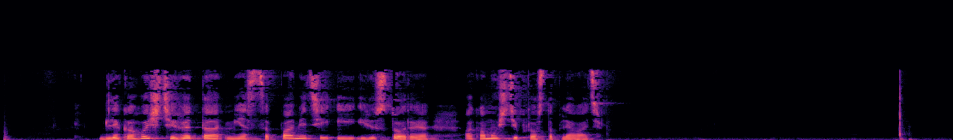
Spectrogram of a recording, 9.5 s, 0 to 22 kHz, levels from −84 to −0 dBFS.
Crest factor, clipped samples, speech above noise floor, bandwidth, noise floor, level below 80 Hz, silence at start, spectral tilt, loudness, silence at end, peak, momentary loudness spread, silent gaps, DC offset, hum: 18 dB; under 0.1%; 40 dB; 11.5 kHz; -65 dBFS; -60 dBFS; 0.05 s; -4 dB/octave; -25 LUFS; 0.4 s; -8 dBFS; 12 LU; none; under 0.1%; none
